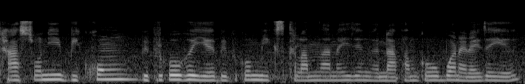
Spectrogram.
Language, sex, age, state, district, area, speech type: Bodo, female, 30-45, Assam, Goalpara, rural, spontaneous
